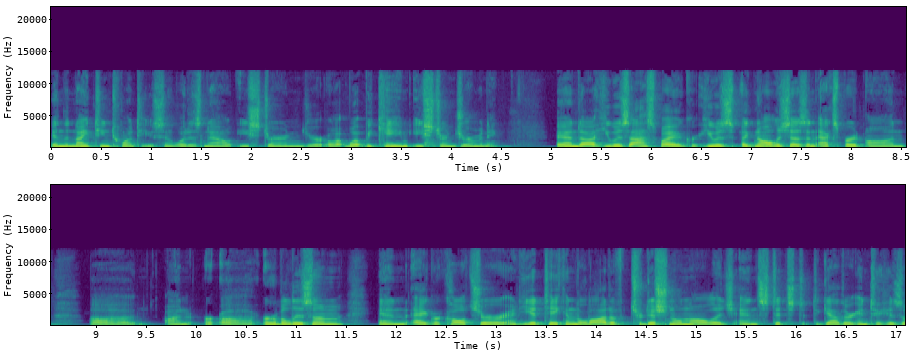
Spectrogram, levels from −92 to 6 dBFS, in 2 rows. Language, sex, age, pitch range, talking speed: English, male, 50-69, 95-125 Hz, 170 wpm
